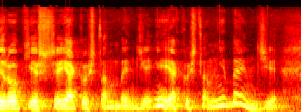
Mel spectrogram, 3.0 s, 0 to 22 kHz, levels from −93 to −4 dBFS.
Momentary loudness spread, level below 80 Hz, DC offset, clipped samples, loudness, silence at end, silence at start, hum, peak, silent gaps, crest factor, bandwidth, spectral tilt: 7 LU; -46 dBFS; under 0.1%; under 0.1%; -16 LUFS; 0 s; 0 s; none; 0 dBFS; none; 14 dB; 16.5 kHz; -6 dB/octave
